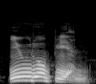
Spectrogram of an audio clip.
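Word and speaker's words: European: এখানে ইটা কিসের মতো উচ্চারণ হচ্ছে, ইউ এর মতো, যার কারণে এটাকে এই এর পূর্বে এ এ বসলো, এন না বসে এ বসলো।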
